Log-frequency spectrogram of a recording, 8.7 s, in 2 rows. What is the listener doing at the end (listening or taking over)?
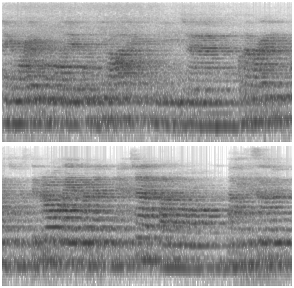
listening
